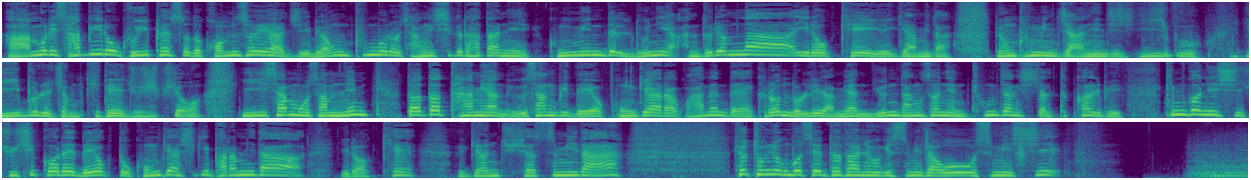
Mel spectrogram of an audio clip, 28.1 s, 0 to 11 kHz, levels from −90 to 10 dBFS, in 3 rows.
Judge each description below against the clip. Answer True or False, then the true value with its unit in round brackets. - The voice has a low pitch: False (175 Hz)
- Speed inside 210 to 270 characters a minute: False (305 characters per minute)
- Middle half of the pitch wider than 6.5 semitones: False (5.5 semitones)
